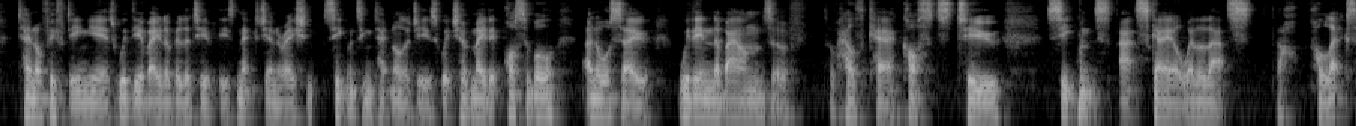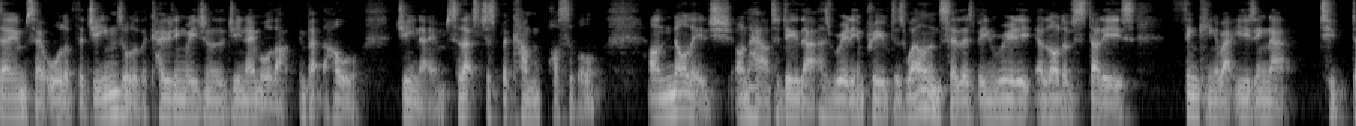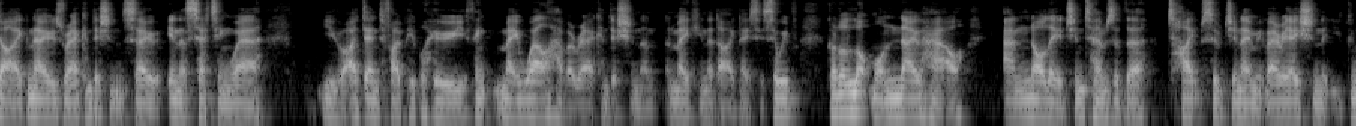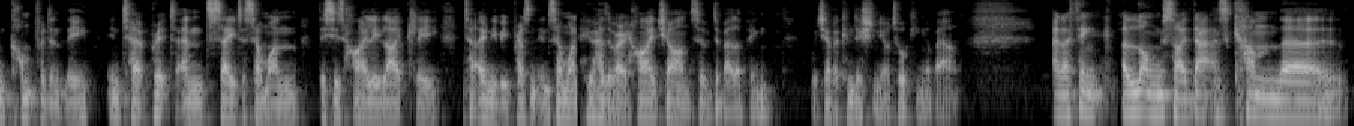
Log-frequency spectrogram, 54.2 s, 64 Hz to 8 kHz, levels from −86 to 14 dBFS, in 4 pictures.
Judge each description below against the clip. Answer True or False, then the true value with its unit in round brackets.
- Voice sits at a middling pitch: False (90 Hz)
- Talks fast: False (190 wpm)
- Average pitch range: False (2.1 semitones)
